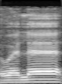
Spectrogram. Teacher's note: الف مدہ ہے، ایک الف کی مقدار کے برابر کھینچ کر پڑھیں گے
